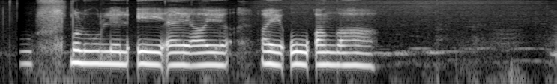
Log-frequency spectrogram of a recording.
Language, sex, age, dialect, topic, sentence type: Hindi, male, 25-30, Awadhi Bundeli, banking, question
